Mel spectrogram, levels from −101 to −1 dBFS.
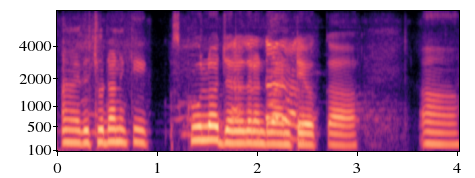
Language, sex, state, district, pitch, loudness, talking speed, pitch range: Telugu, female, Andhra Pradesh, Annamaya, 205 Hz, -18 LUFS, 105 wpm, 185-220 Hz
